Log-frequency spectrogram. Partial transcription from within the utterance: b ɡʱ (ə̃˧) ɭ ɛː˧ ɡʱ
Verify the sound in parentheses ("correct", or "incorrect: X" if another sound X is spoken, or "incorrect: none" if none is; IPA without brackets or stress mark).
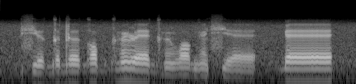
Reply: incorrect: ə̃˦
